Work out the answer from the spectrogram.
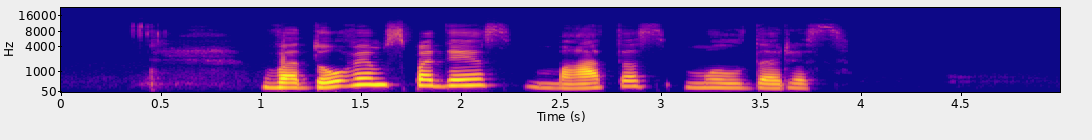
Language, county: Lithuanian, Marijampolė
